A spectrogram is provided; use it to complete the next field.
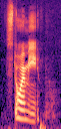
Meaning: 1. Of or pertaining to storms 2. Characterized by, or proceeding from, a storm; subject to storms; agitated with strong winds and heavy rain 3. Proceeding from violent agitation or fury
- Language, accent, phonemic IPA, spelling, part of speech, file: English, US, /ˈstɔɹmi/, stormy, adjective, En-us-stormy.ogg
